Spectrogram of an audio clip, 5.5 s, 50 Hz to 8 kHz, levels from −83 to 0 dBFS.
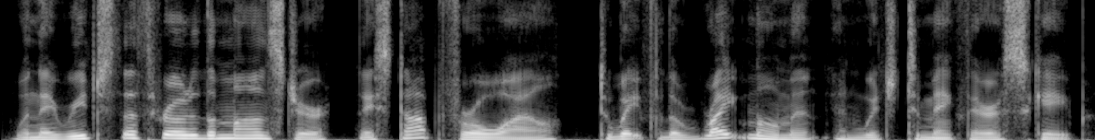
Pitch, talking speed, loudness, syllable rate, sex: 135 Hz, 275 wpm, -17 LUFS, 6.3 syllables/s, male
